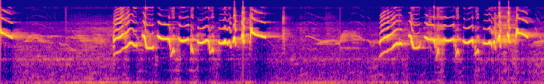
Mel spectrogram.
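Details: Oriental magpie-robin (kacer) song for coaxing a quiet bird to sing: two long bursts of loud, varied whistles with upward slides and quick chips, separated by a pause, with a low droning hum.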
